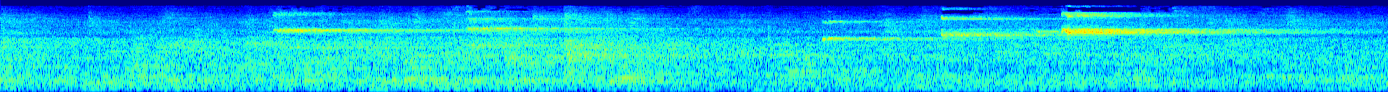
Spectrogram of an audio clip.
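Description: A crowd of children chatters in a large echoing hall.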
